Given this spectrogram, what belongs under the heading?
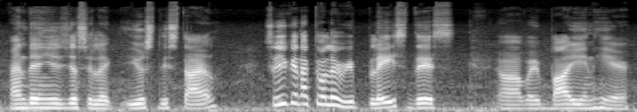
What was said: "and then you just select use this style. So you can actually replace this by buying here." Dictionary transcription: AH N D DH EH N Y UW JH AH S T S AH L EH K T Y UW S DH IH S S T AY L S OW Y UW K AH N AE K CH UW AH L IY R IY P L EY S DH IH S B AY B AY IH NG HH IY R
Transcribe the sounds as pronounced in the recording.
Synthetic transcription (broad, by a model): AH N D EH N Y UW JH AH S T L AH IH K Y UW S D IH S S T AY L S OW Y UW K AH N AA K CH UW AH L IY R IY P L EY S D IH S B AY B AY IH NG HH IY R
